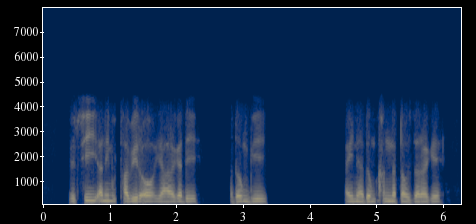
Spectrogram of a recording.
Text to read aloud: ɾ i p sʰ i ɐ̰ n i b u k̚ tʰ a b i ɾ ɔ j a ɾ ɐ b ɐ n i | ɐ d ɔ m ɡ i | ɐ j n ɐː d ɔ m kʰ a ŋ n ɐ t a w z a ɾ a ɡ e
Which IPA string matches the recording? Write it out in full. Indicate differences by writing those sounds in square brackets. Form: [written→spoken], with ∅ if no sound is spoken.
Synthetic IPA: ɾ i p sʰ i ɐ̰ n i [b→m] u k̚ tʰ a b i ɾ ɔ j a ɾ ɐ [b→ɡ] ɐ [n→d] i | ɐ d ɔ m ɡ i | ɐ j n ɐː d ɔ m kʰ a ŋ n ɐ t a w z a ɾ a ɡ e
